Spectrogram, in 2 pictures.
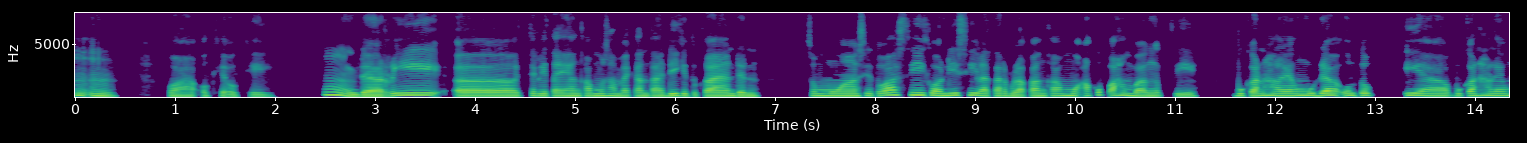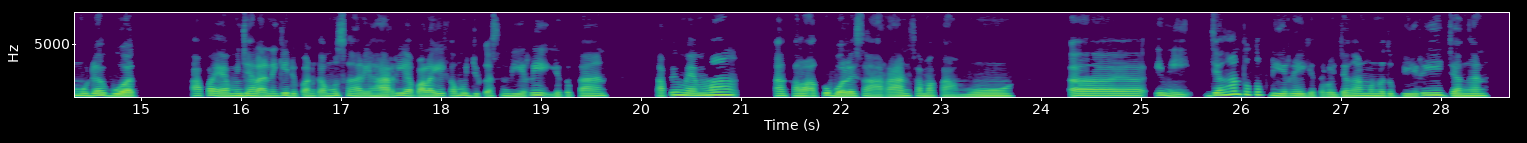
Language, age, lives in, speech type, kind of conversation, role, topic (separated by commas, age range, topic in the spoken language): Indonesian, 25-29, Indonesia, conversation, advice, advisor, Mengapa ide saya terasa monoton dan bagaimana saya bisa menemukan inspirasi baru?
